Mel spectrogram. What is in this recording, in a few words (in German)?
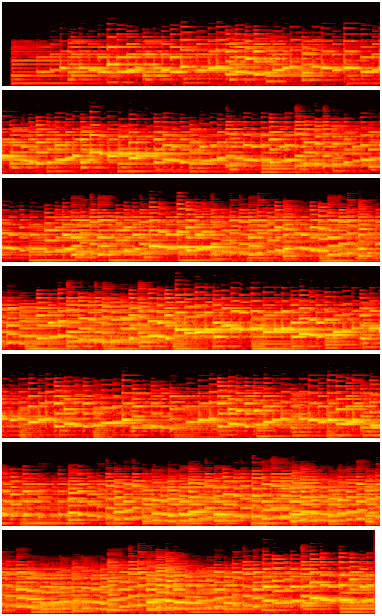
Praeludium D Dur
